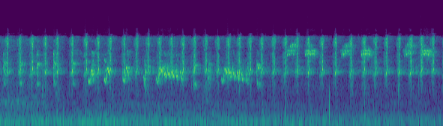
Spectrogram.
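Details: Long-tailed shrike (cendet) in a masteran recording for training birds to sing: quick regular ticking notes with harsh chattering in the middle. Short high whistled notes appear toward the end, over low background noise.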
